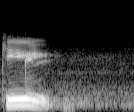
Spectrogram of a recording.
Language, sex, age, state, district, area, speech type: Tamil, male, 30-45, Tamil Nadu, Tiruvarur, rural, read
